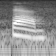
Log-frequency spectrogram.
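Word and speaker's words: palm: silent है ठीक है और जब कभी किसी वर्ड के लास्ट में ए एल एम कुछ भी लिख रहे हैं हम या तो लास्ट में या स्टार्टिंग में ए एल सॉरी लास्ट में ए एल एम आता है एक साथ आए तो एल की साउंड क्या रहती है साइलेंट हो जाती है एल वहां पर भी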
